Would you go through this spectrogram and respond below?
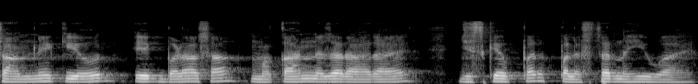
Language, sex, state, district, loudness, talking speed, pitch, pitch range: Hindi, male, Uttar Pradesh, Lucknow, -18 LUFS, 145 wpm, 130 Hz, 125-140 Hz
